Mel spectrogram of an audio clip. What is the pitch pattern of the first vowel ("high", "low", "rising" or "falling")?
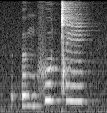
low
